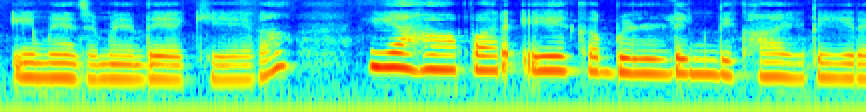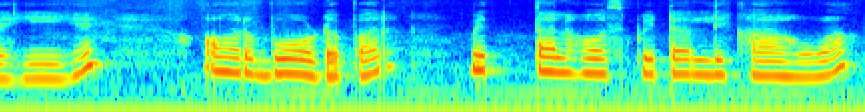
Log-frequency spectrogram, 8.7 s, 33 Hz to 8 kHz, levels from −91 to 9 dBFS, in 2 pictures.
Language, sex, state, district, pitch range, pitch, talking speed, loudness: Hindi, female, Rajasthan, Jaipur, 185-255 Hz, 220 Hz, 130 wpm, -19 LUFS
